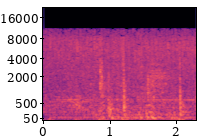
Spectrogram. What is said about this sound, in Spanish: Completamente empapada por la lluvia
